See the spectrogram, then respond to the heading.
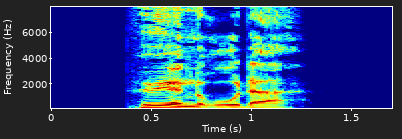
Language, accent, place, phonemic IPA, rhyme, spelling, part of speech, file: German, Germany, Berlin, /ˈhøːənˌʁuːdɐ/, -uːdɐ, Höhenruder, noun, De-Höhenruder.ogg
- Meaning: elevator (control surface of an aircraft)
